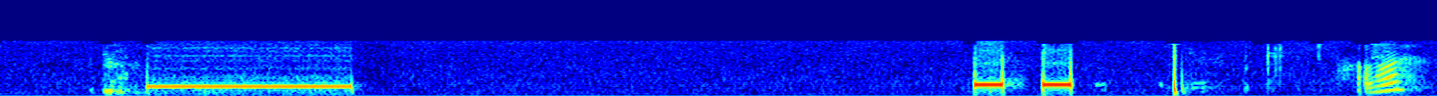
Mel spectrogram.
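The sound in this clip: Telephone keypad tones on a company's automated phone menu: first a long steady beep, then a quiet pause, then two short key presses in quick succession, followed by a brief voice.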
